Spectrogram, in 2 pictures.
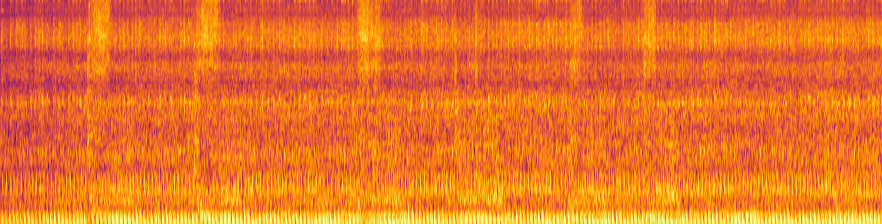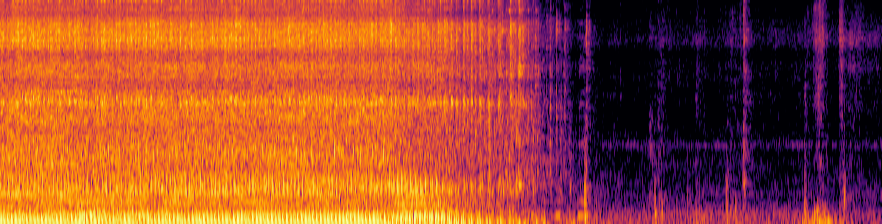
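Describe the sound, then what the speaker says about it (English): A pressure washer motor drones loud and steady up close while spraying car wash foam, then shuts off near the end, leaving quieter handling noises. "we'll get our pressure washer and I'll see what kind of foamage we get from that"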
